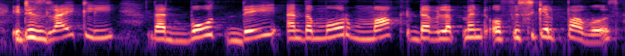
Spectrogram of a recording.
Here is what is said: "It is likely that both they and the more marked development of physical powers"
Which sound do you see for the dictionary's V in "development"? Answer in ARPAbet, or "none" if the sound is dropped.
V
